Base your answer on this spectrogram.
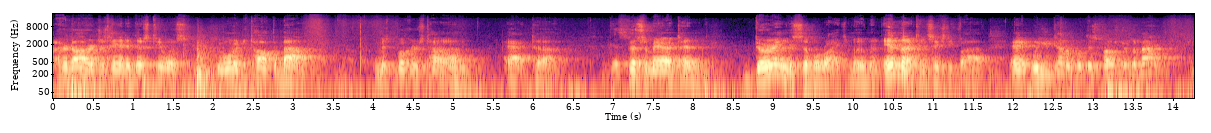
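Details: Adult interviewer; typical voice.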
